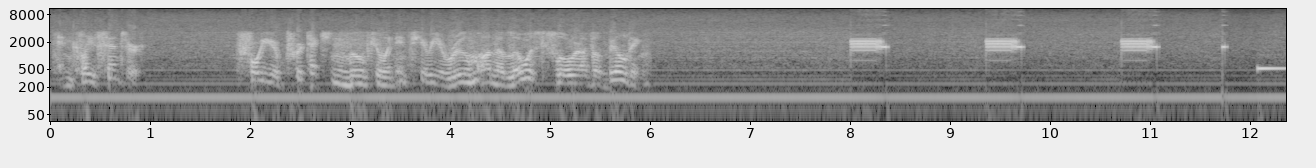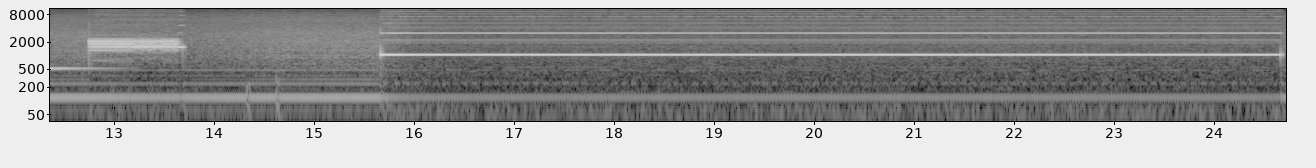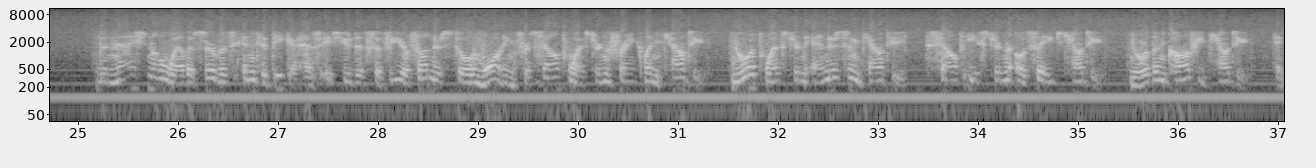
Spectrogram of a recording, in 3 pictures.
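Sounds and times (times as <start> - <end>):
steady alert tone: 12.1 - 13.3.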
